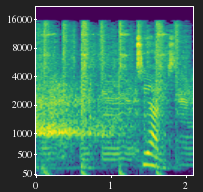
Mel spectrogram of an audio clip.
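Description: Advertising jingle with a steady drum beat and a sung line, overlaid in its first second by a car sound effect, a rushing hiss like a passing car or tyre screech.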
